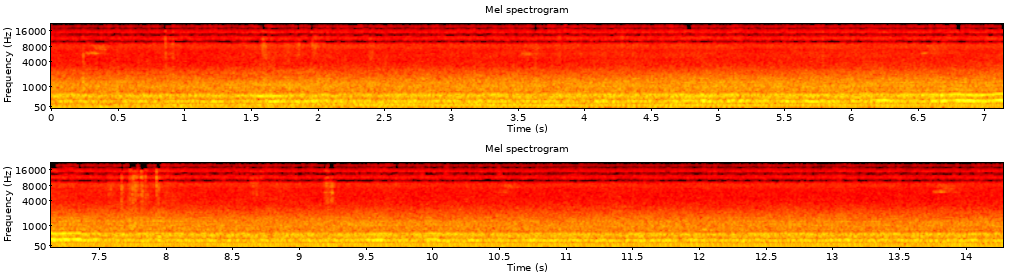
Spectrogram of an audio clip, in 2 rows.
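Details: Strong honey bee colony in a Hive IQ beehive in Australia, mid-Autumn 2023, in beautiful weather as the hive is opened to add another box; a continuous low buzzing drone that swells midway, with faint clicks and handling noises.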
